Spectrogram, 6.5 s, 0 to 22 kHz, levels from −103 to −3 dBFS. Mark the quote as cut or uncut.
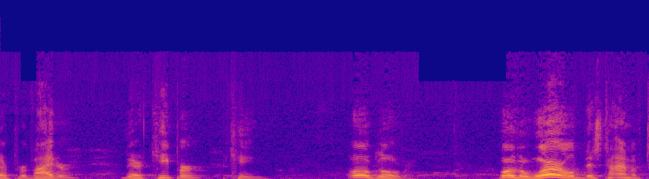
cut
